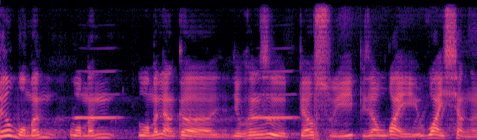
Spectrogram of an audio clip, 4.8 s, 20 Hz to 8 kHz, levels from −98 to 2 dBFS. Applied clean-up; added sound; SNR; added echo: none; Wind instrument, woodwind instrument; 10 dB; reverberation time 2.1 s.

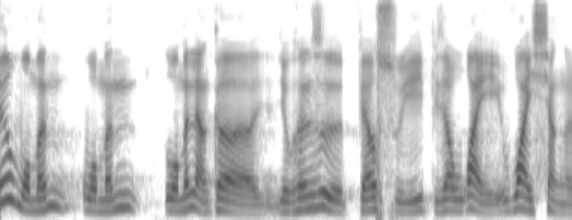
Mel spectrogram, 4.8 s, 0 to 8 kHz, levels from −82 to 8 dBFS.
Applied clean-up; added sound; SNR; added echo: none; none; none; none.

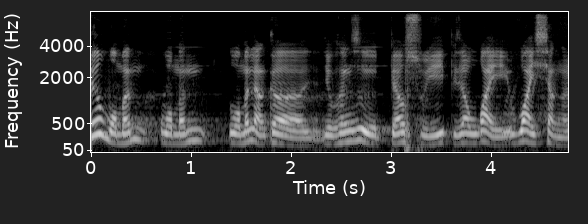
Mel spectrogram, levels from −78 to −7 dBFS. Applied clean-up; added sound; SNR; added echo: neural separator model SepFormer DNS4.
